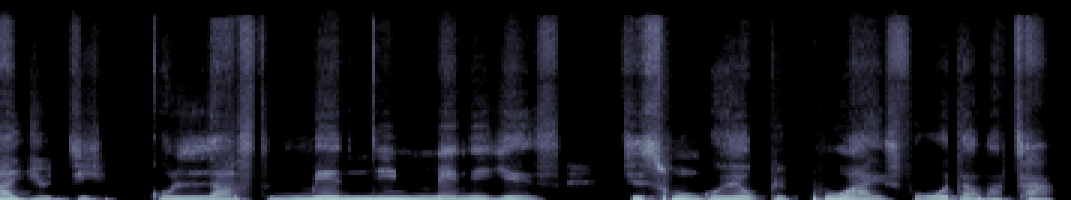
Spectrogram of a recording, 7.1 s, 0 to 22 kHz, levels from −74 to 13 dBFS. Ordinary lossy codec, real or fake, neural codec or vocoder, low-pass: none; fake; autoencoder, 48 kHz, 32 numbers a frame, DAC-VAE, trained on Japanese speech; none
